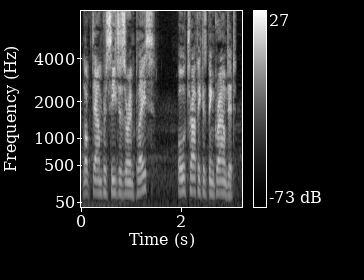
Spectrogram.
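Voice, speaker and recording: A man's voice: on the high side, fairly even intonation, moderate pace, fairly bright tone, close to an everyday voice. A male actor playing a dutiful, anxious young operations technician in a video game, reporting in a clipped manner. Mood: alert, tense.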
